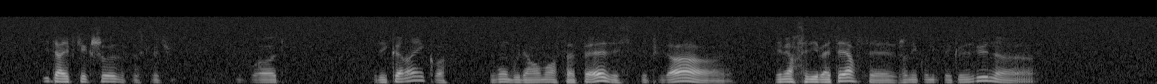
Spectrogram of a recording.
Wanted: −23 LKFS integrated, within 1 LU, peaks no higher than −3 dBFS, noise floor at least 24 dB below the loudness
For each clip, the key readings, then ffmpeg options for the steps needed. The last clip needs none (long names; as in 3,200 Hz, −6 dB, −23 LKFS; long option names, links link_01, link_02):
background noise floor −47 dBFS; target noise floor −56 dBFS; integrated loudness −32.0 LKFS; sample peak −13.0 dBFS; target loudness −23.0 LKFS
→ -af "afftdn=noise_reduction=9:noise_floor=-47"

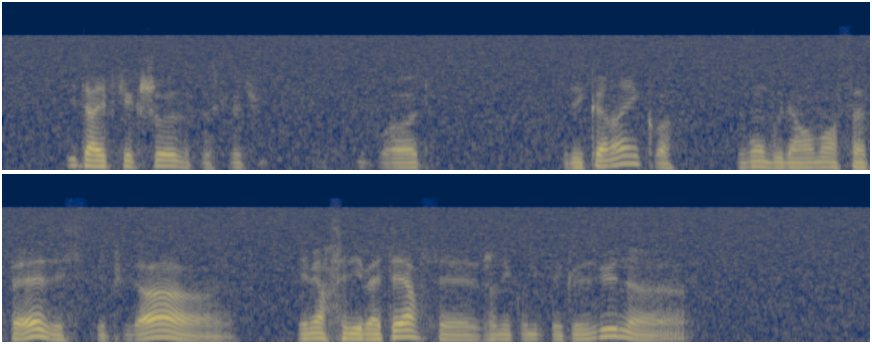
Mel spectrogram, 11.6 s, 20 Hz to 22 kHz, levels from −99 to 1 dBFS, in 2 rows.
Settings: background noise floor −52 dBFS; target noise floor −56 dBFS
→ -af "afftdn=noise_reduction=6:noise_floor=-52"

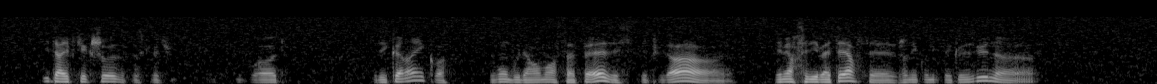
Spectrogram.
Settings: background noise floor −56 dBFS; integrated loudness −31.5 LKFS; sample peak −13.0 dBFS; target loudness −23.0 LKFS
→ -af "volume=8.5dB"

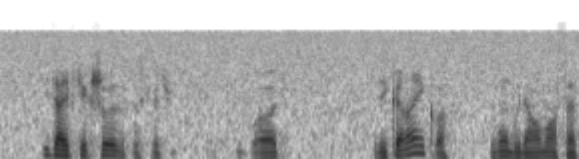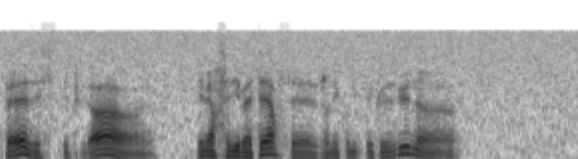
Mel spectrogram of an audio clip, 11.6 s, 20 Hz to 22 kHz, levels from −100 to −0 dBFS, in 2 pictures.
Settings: integrated loudness −23.0 LKFS; sample peak −4.5 dBFS; background noise floor −47 dBFS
